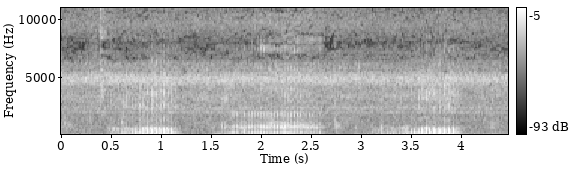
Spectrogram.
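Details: A Boston Terrier, one of seven sharing a bed, snores in its sleep in deep, rasping rumbles, each breath lasting about a second.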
